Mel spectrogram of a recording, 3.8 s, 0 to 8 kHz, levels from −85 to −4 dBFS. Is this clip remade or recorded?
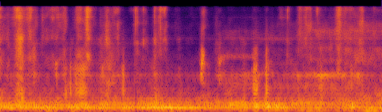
remade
